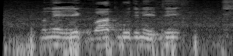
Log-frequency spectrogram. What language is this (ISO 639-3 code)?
gig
